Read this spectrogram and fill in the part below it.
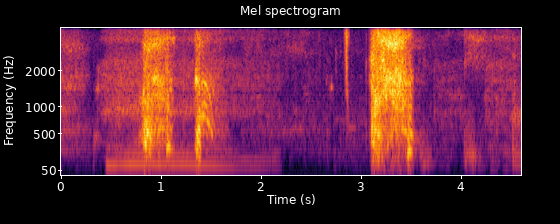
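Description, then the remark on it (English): A coughing fit: two sharp, raspy coughs, a pause, then a longer harsh cough and a rough throat clearing, with strained breathing in between. No one speaks. “I'm having a coughing fit.”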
